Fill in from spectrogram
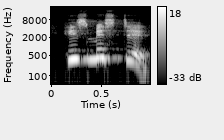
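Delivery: high, loud jeering yell. Acted. Giles yelling at the boy who missed, high and loud. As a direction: yell it out scornfully. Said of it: "Giles yelled".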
